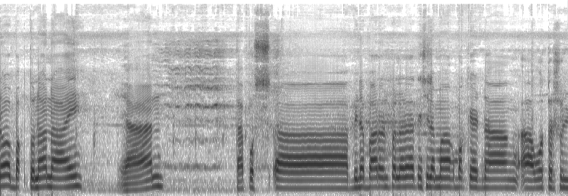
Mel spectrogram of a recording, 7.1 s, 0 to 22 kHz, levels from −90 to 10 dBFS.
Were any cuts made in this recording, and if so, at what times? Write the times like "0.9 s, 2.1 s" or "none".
none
